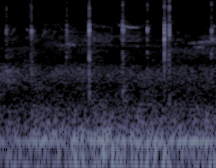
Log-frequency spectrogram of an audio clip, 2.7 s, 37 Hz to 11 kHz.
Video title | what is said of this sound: 14-minute Guided Meditation: GROUNDING PRACTICE with pine branch & cone by REAL LAKE & birds call | I can rub it and it makes different sounds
